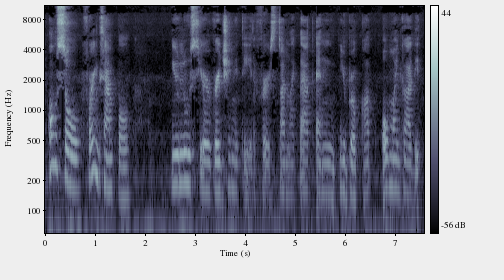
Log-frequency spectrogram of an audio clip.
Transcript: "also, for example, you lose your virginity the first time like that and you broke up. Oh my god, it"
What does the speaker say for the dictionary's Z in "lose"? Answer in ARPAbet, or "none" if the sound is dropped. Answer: S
